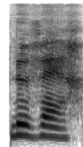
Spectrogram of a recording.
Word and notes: le ver: frances

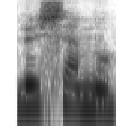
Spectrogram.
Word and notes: le chameau: frances

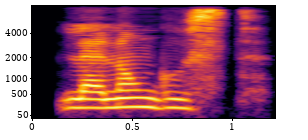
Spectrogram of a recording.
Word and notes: la langouste: French

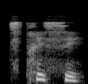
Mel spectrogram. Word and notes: stresse: frances

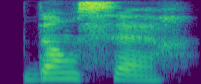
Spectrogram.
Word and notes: danseur: frances

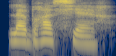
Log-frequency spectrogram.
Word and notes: la brassiere: frances

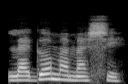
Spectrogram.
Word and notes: la gomme a macher: French

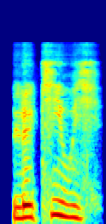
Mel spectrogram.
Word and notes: le kiwi: frances

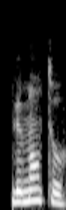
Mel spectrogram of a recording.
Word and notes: le manteau: frances

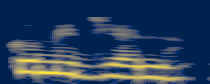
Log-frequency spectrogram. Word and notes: comedienne: frances

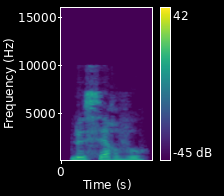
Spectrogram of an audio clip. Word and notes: le cerveau: frances

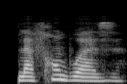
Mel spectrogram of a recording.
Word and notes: la framboise: French

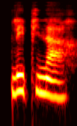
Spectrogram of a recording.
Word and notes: l'epinard: frances

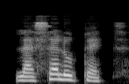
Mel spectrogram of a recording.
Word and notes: la salopette: frances

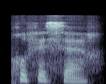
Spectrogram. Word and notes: professeur: frances

